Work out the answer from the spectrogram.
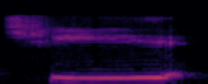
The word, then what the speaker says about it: Qi: Everyone, be sure to follow Queen of Chi, that's spelled QI, on Instagram.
